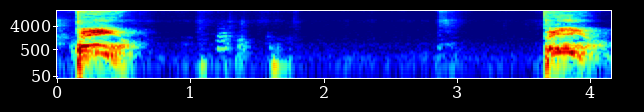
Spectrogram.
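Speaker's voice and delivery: very high, loud shout; triumphant shout. Real, not acted. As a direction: shout in victory. Trade hits target.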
